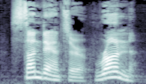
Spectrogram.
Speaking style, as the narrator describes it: I shouted

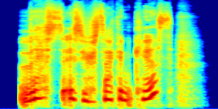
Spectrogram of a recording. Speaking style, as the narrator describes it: let out a strangled laugh

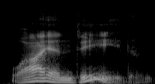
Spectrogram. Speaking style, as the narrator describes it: murmured Holmes

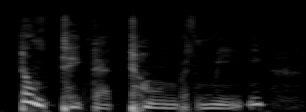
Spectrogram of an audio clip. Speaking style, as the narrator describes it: Liana snapped

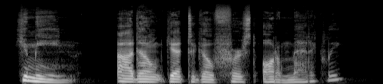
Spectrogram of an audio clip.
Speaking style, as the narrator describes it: She asks, lengthening her vowels into her every once in a while southern accent

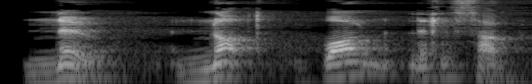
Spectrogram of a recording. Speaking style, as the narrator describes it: replied the rat firmly, though his heart bled

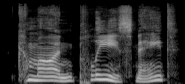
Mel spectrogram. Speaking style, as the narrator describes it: she begged

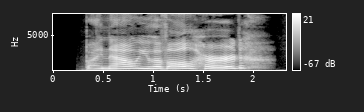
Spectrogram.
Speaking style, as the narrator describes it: she said, her voice not quite steady

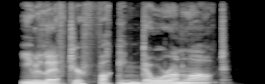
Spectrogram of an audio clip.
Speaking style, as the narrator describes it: Stone growled

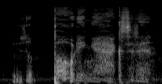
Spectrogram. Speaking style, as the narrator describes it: somebody behind the door whispers into his ear

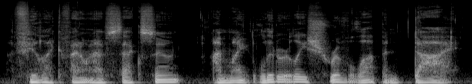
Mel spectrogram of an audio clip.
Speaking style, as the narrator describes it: to whisper

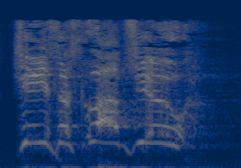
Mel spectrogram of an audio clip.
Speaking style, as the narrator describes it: shouted out in this dark alley

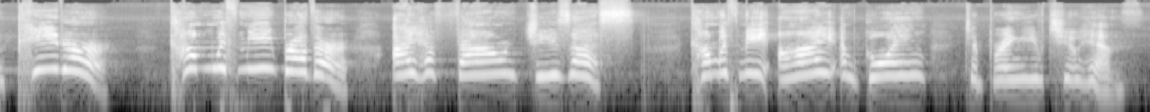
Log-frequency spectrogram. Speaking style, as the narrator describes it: Andrew ran down towards the lane on his way to home shouting

